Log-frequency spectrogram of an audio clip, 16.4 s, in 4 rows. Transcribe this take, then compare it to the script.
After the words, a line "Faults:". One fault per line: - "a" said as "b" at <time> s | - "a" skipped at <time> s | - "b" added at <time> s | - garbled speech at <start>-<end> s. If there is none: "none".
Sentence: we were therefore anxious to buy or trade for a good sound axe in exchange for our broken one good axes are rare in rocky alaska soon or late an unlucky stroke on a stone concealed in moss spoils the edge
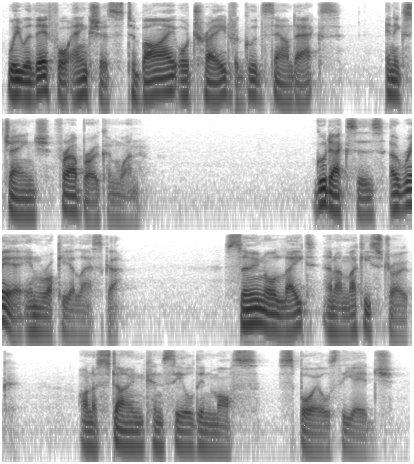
we were therefore anxious to buy or trade a good sound axe in exchange for our broken one good axes are rare in rocky alaska soon or late an unlucky stroke on a stone concealed in moss spoils the edge
Faults:
- "for" skipped at 2.3 s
